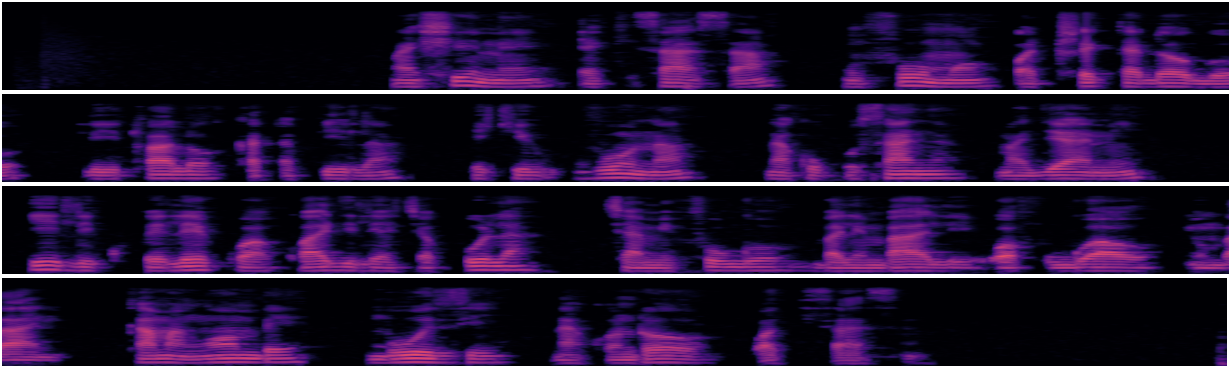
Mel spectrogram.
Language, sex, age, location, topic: Swahili, male, 25-35, Dar es Salaam, agriculture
